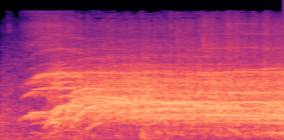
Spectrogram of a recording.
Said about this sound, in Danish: Okay, lad os så lige høre det. Skagboerne, det er kun jer, der må være med nu. Jeg, som synes, at der skal være et badehotel, I råber.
